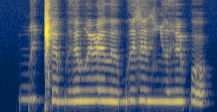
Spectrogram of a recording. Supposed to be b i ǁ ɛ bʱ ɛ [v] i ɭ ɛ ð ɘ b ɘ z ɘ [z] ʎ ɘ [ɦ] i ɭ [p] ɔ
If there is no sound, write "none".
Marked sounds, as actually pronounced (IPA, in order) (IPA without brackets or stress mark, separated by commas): v, z, ɦ, p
